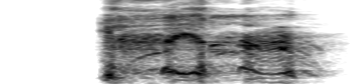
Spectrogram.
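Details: Two short, voiced, throaty coughs from a young woman, acted rather than from illness.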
